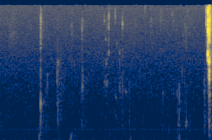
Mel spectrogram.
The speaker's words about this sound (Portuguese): Pausa para beber água, peço desculpa.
